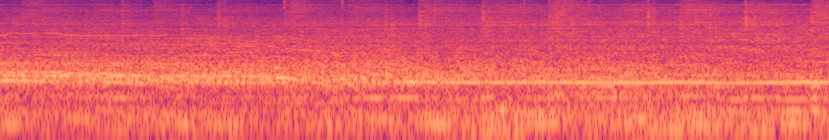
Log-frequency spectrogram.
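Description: Loud live heavy metal band playing, recorded from the crowd in an arena: guitars and drums with one long held note running through it.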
